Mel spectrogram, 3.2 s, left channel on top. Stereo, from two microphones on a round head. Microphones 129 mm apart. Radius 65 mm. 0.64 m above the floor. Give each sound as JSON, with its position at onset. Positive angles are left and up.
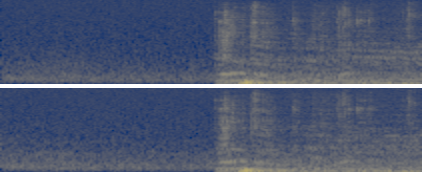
{"t": 1.6, "sound": "a child speaking", "side_deg": 65, "distance_m": 2.0}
